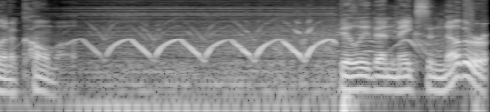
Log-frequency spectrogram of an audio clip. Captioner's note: siren wailing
